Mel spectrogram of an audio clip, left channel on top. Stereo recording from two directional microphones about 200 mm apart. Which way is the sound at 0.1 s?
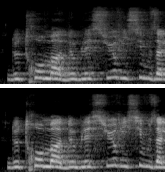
45° right (ahead or behind).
